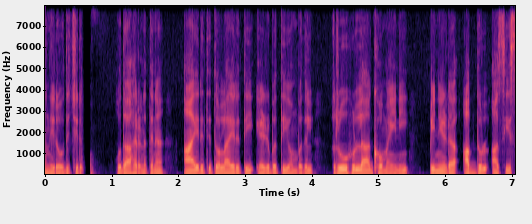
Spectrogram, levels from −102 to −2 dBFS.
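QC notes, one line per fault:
0.54–0.69 s, burst of packet loss: about 140 ms of audio is missing just before "ഉദാഹരണത്തിന് ആയിരത്തി തൊള്ളായിരത്തി എഴുപത്തിയൊമ്പതിൽ". The receiver stretches the last sound for roughly 133 ms and fades it, leaving about 90 ms of near silence before speech resumes further on. Unlike a plain mute or a clean cut, the gap begins with a held, decaying continuation and then skips content, all within the call path's band, which stops at 8 kHz.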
